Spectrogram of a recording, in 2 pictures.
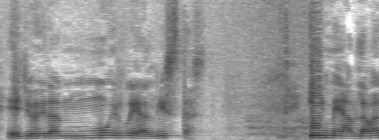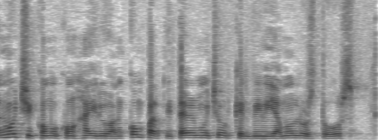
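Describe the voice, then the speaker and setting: The voice has a dark, mellow tone and a monotone, flat intonation. It moves at a moderate pace. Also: woman, fairly low pitch for a woman. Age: 70s. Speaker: victim's mother. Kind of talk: testimony.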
